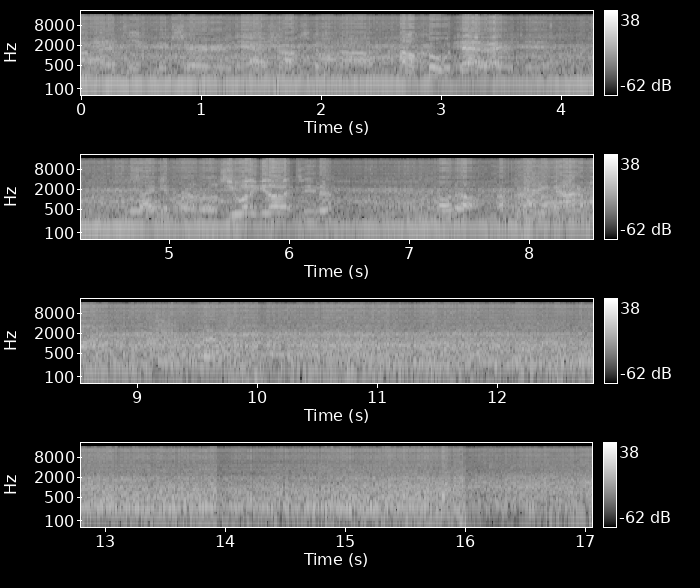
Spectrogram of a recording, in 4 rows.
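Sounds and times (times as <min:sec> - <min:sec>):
low steady hum: 0:00.0 - 0:17.0
machinery and ventilation din: 0:00.0 - 0:17.0.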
